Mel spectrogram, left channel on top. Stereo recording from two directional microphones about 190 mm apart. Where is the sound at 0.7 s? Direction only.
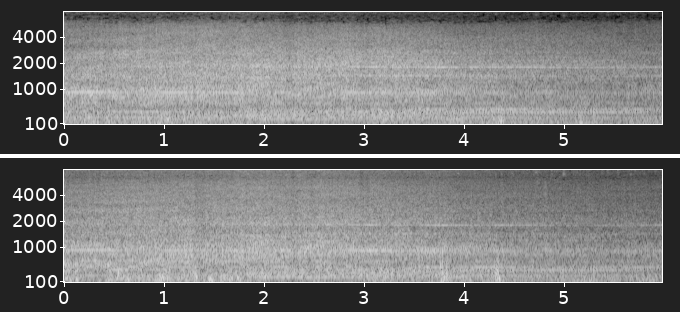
65° right (ahead or behind); by 4.7 s 85° right.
